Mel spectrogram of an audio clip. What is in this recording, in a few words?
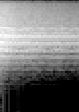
Atlantex Music Percussion Computer Cymbal Choke, drum machine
